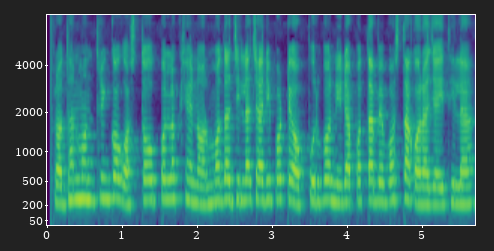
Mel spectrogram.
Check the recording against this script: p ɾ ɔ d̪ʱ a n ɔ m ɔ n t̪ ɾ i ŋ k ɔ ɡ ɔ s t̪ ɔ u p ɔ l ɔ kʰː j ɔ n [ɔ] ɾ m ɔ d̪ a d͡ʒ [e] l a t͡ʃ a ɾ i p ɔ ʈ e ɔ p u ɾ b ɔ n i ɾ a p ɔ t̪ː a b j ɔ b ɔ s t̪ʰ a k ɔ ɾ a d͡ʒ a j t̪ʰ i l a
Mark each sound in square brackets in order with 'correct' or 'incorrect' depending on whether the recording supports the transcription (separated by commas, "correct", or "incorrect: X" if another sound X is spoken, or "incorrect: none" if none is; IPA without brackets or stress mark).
correct, incorrect: i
